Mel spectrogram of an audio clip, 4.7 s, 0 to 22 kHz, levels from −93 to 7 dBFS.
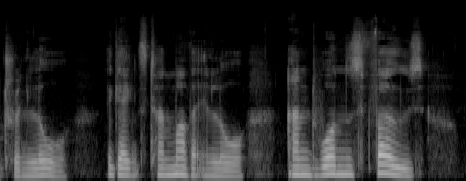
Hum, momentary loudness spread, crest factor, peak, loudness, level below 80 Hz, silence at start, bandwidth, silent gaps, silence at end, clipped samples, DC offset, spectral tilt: none; 13 LU; 20 dB; -14 dBFS; -33 LUFS; -88 dBFS; 0.05 s; 12 kHz; none; 0.45 s; under 0.1%; under 0.1%; -6.5 dB/octave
